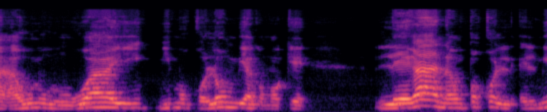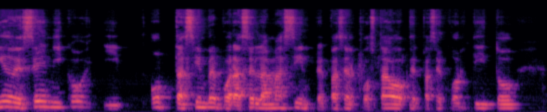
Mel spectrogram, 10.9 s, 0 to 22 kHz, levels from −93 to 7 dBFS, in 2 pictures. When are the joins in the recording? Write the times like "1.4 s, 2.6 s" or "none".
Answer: 9.6 s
